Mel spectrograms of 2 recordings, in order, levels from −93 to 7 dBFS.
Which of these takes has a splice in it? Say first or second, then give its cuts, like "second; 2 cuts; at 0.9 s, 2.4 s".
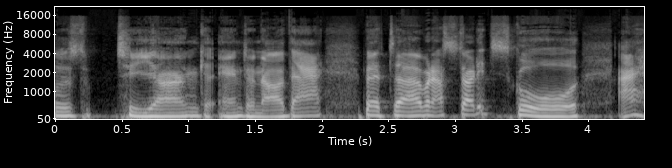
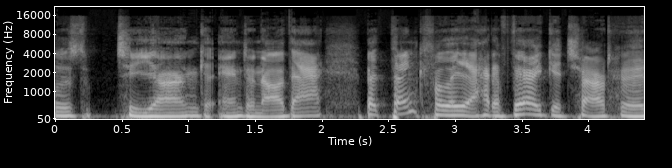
first; 1 cut; at 2.3 s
